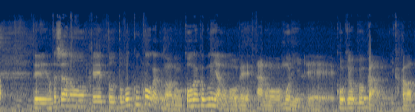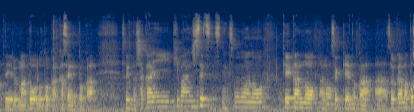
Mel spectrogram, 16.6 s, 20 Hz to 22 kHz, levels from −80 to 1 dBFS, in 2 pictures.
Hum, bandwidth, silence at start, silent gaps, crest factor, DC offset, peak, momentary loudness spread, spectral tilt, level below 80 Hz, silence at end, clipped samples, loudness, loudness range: none; 14 kHz; 0 s; none; 16 dB; under 0.1%; -2 dBFS; 10 LU; -5.5 dB/octave; -38 dBFS; 0 s; under 0.1%; -19 LUFS; 4 LU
